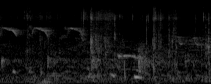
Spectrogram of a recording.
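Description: A bird calling: a quick run of three short, high chirps, each sliding down in pitch, near the start, then a fainter single note a little later.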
